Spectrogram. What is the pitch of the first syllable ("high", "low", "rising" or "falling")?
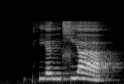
high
